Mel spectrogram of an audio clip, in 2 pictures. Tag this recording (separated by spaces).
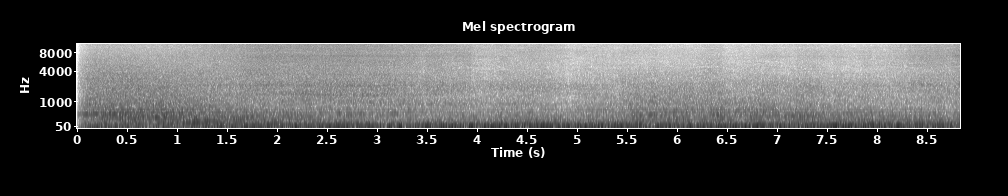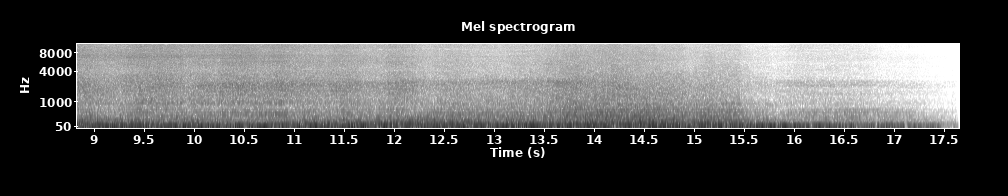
panicking pain psycho scare psychosis ghostly scary horrifying horror psychotic panic painful attack ghost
